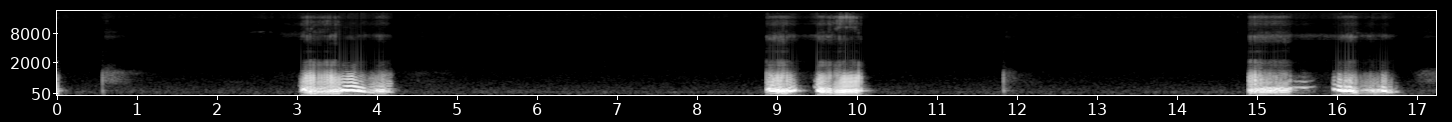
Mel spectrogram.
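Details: Grandfather snoring: rough, rattling low snores in paired bursts about every six seconds, roughly 10 breaths a minute, with silence between them.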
